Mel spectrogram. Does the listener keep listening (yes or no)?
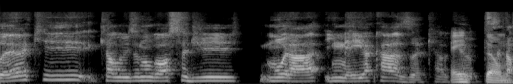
yes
